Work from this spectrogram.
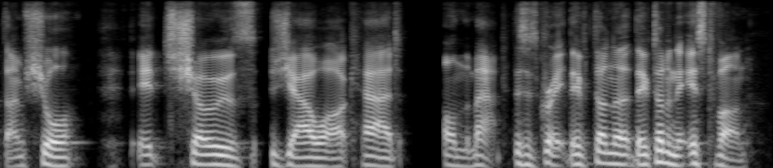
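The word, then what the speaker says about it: Zhao-Arkad: But this would be pronounced Zhao Arcad rather than Arcad. So there's that H noise that's just kind of in there with the other one.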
